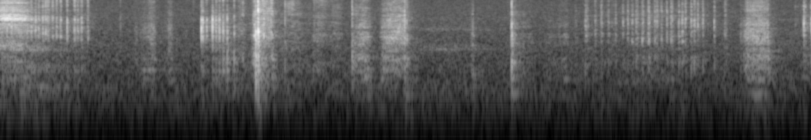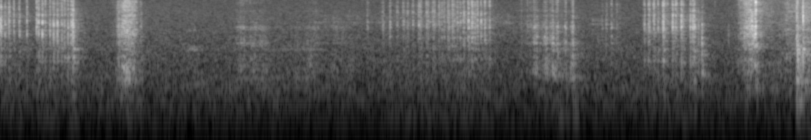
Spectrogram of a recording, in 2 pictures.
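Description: Small craft scissors snipping slits into the edge of a scored sheet of designer series paper: a scattering of short, separate snips at irregular intervals.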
